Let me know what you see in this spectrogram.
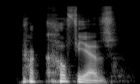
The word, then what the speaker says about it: Prokofiev: Let's go Prokofiev.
